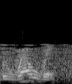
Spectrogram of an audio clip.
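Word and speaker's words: Luellwitz: got the name right it's a tough name to keep saying Sean lewallwitz l-u-e-l-l-w-i-t-z it's a lot of lip movement to get those syllables in there that's right on the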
